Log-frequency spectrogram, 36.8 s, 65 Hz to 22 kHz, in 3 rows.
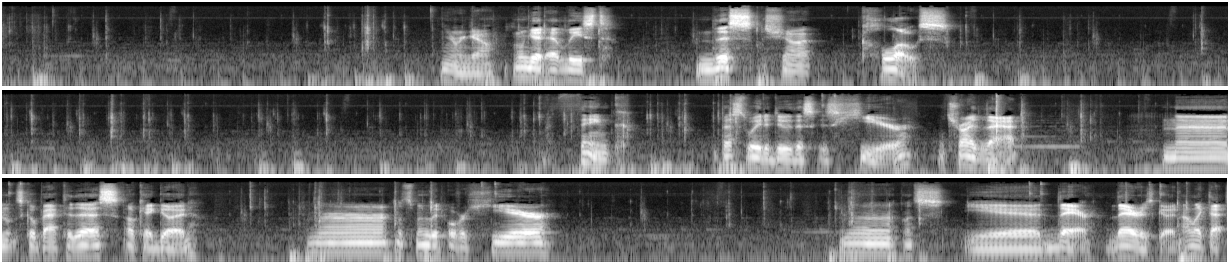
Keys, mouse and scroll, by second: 22.9 space, 24.6 click, 27.5 shift+`, 35.9 right click, 36.2 g.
